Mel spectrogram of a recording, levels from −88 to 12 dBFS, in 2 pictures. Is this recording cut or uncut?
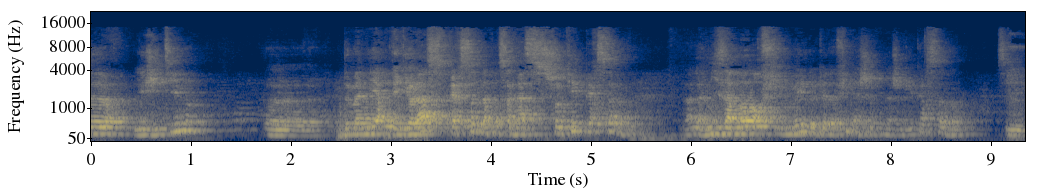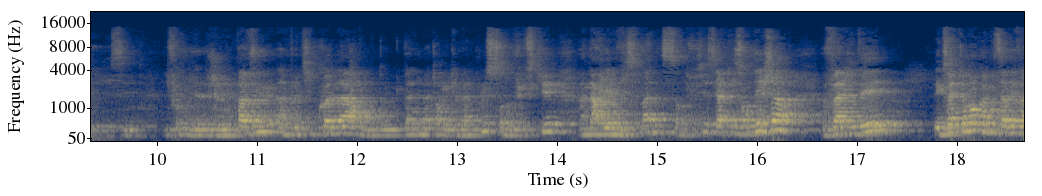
uncut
